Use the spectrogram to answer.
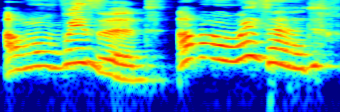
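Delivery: high, gleeful repeat, rising with excitement; high gleeful exclamation. Real, not acted. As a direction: savour the news with glee. Delighted at wizard portrait.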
